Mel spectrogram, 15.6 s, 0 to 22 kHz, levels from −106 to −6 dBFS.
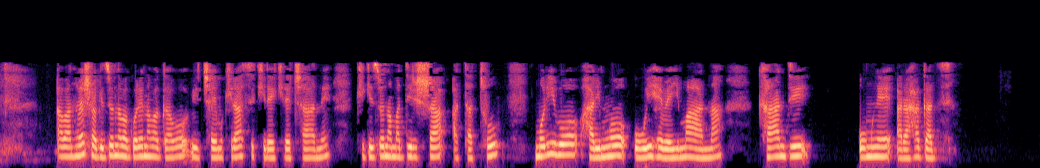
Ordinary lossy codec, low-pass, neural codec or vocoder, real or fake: MP3, 32 kbps; 5.4 kHz; none; real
